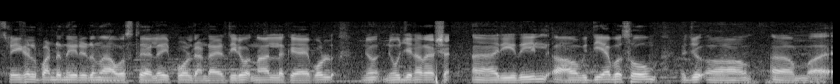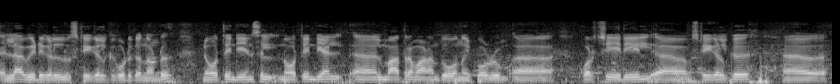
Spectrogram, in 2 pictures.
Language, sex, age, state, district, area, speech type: Malayalam, male, 30-45, Kerala, Alappuzha, rural, spontaneous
